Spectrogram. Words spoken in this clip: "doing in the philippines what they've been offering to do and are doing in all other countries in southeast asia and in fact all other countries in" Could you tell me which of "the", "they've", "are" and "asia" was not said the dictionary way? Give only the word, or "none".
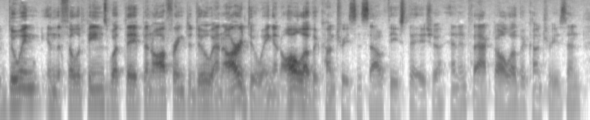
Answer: none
